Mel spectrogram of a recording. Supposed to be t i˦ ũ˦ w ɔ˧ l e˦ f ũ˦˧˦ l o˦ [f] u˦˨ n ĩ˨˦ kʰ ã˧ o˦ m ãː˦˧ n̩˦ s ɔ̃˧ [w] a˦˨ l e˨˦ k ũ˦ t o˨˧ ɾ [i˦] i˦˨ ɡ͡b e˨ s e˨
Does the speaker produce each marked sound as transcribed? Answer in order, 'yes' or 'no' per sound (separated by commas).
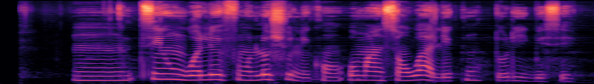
no, yes, yes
